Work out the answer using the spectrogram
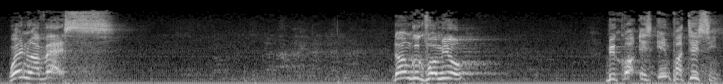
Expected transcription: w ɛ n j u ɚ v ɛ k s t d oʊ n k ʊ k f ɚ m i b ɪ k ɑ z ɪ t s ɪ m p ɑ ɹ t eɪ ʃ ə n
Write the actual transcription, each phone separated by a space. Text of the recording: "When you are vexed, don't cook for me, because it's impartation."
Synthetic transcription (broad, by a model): w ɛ n j u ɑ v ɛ s d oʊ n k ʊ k f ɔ m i b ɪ k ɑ s ɪ t s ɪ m p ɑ t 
